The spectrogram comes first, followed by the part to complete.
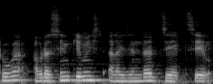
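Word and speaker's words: Zaitsev: अब Russian chemist Alexander जेटसेव also pronounced as सेटजेफ, ठीक है, रूल बताया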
